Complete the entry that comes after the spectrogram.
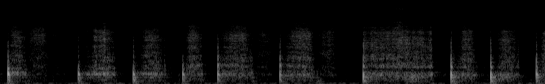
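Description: A white chalk stick held in the fingertips writes Korean letters on the top of a large, flat, hollow brown cardboard box. Ten strokes each begin with a sharp tap that has a hollow knock around 470 Hz, then trail into a dry, gritty scratching with a bright hiss. The result is a quiet, rhythmic sequence of scraping chalk marks separated by short pauses.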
